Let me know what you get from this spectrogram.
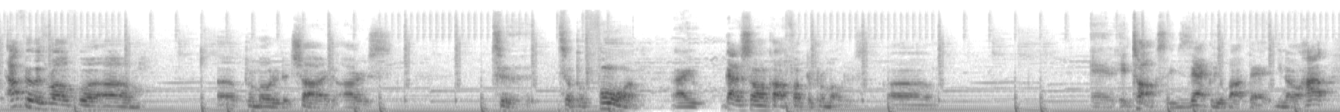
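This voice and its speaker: A man with a Detroit accent speaks in a small studio room, halting and full of fillers but indignant. His voice carries a roomy echo, and faint music plays behind him. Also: mid-range voice, lively intonation, fairly bright tone. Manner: hesitant, many "um" and "you know", indignant. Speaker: rapper interviewee. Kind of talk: candid interview talk.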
